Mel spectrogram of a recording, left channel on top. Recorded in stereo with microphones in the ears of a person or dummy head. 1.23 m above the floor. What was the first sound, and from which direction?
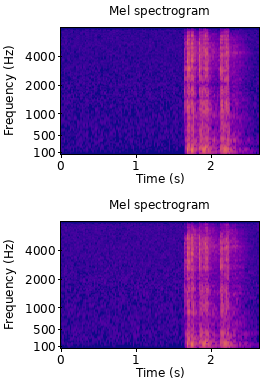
A drill, 15° left (ahead or behind).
